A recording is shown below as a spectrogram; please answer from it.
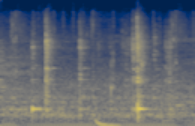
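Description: Metal cooking pots and a lid packed for a long trip are handled, giving a few sharp clinks and knocks close by, with no talking.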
